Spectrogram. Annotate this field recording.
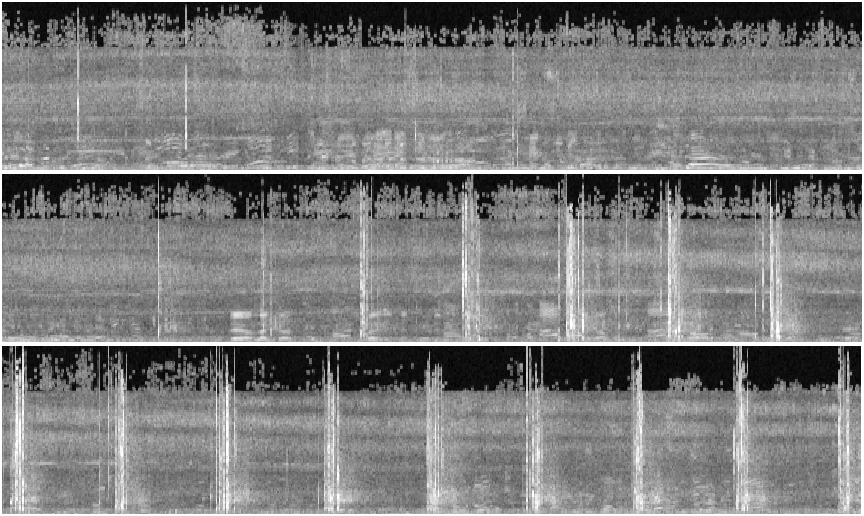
Into a quiet park, girl scouts playing and a drone filming her.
